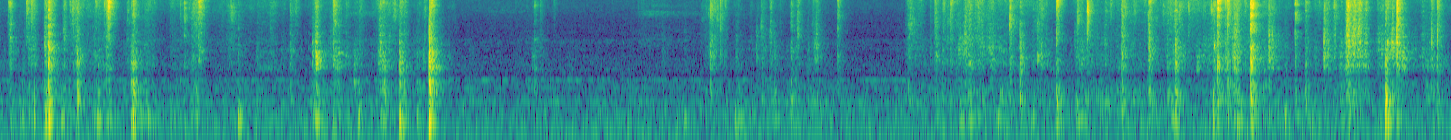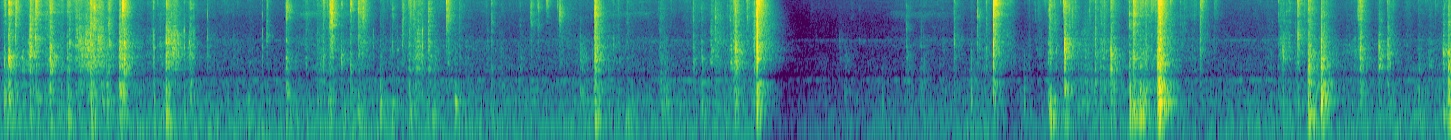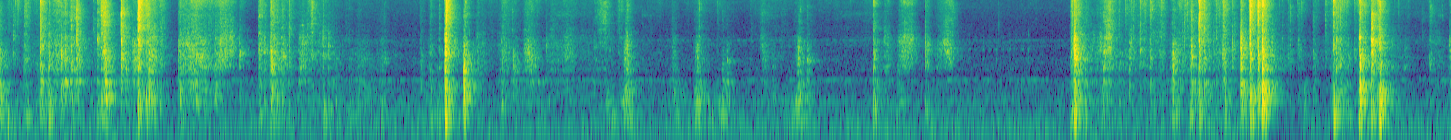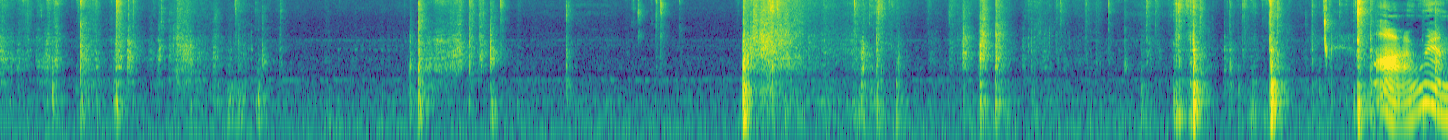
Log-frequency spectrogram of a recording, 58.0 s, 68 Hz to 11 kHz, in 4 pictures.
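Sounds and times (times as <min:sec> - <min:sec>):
cats scratching cardboard: 0:00.0 - 0:04.5, 0:06.7 - 0:22.3, 0:23.5 - 0:26.7, 0:27.3 - 0:38.7, 0:39.7 - 0:46.4, 0:47.6 - 0:48.7, 0:50.9 - 0:57.3.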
